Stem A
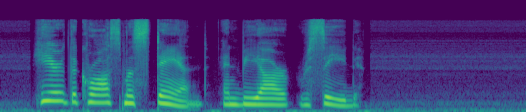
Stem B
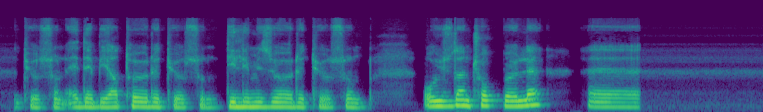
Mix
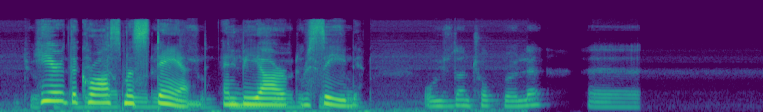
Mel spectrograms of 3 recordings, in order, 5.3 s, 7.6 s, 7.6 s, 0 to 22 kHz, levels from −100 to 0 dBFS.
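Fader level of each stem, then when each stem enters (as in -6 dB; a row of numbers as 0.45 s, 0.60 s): +2.0 dB, -15.5 dB; 0.00 s, 0.00 s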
